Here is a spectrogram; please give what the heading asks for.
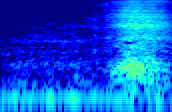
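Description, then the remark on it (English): A single short sneeze, faint, a quick breathy burst in the middle of an otherwise quiet moment with no talking. “God bless you.”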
